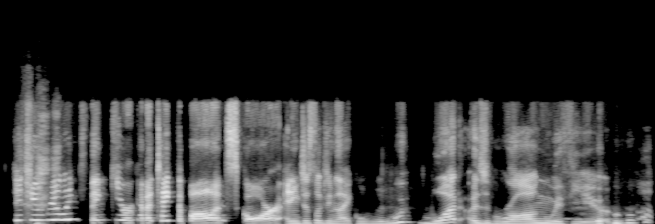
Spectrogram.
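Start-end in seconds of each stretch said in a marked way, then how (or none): 0.2-2.8 very high, fast, bouncy sing-song dog voice. Retelling asking a guest a question at the end of the show, very high-pitched dog voice. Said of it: "a very high pitched dog voice".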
